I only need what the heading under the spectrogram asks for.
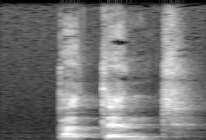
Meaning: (noun) patent; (adjective) excellent, exquisite
- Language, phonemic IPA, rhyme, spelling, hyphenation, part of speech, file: Dutch, /paːˈtɛnt/, -ɛnt, patent, pa‧tent, noun / adjective, Nl-patent.ogg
